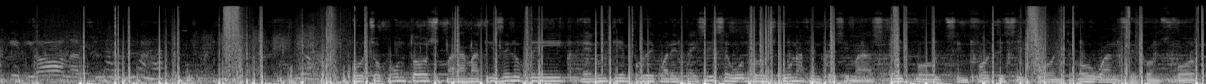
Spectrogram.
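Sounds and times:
faint voices: 0:00.0 - 0:12.0
short rushing burst: 0:02.2 - 0:03.5.

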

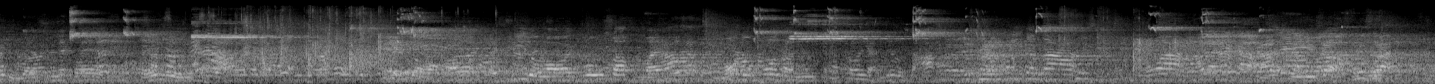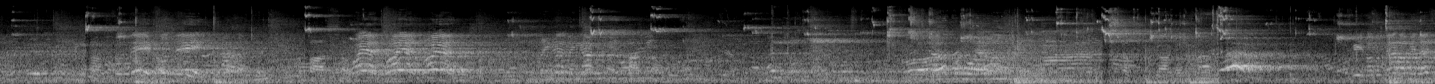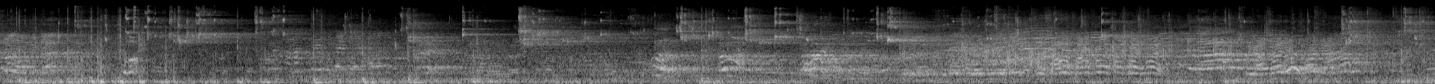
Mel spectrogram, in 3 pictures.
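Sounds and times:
sneakers squeaking: 0:00.0 - 0:03.0, 0:03.6 - 0:05.2, 0:06.5 - 0:13.8, 0:14.4 - 0:18.2, 0:19.3 - 0:43.0
players calling out: 0:21.8 - 0:43.0
basketball bouncing on wooden court: 0:28.2 - 0:33.7, 0:35.6 - 0:36.0, 0:42.4 - 0:43.0.

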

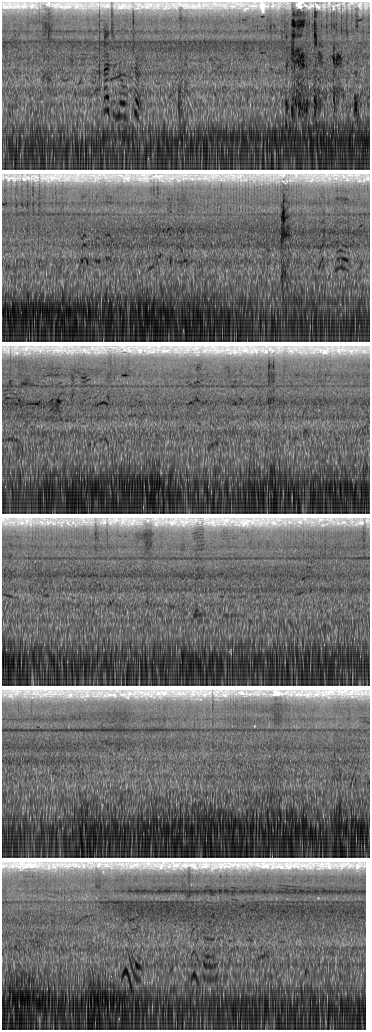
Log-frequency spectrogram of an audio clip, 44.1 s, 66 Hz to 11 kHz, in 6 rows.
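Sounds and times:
vehicle engines rumbling: 0:00.0 - 0:44.0.

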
